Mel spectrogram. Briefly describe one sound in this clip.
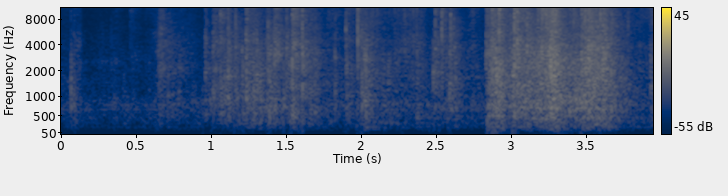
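A plastic bag is set down on a counter with a thump.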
